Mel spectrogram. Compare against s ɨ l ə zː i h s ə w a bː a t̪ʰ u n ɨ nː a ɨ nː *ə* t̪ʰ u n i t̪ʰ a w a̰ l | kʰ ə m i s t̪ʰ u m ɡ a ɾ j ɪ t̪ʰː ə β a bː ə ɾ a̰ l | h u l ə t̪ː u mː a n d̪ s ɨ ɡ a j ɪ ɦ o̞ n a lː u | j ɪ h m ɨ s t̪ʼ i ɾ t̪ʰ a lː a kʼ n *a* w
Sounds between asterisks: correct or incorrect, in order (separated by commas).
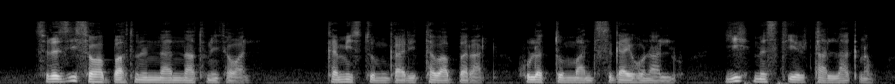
incorrect, incorrect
